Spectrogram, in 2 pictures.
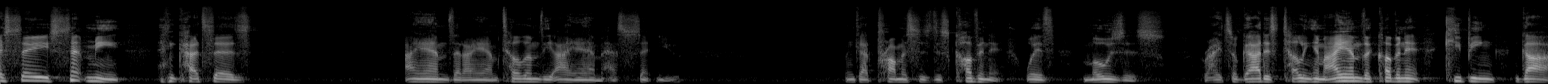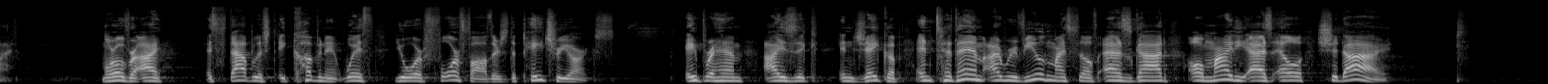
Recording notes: at Sojourn Galleria Church on Sunday, July 14, 2019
